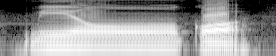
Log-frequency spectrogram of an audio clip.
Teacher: huruf qf yang paling jauh daripada makhraj daripada huruf nun maka Dia membacanya menyamarkannya kepada huruf qf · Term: ikhfa Hakiki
